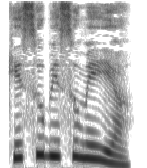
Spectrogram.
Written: ಕಿಸುಬಿಸುಮೆಯ್ಯ

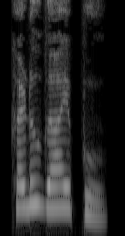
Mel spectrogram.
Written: ಕಡುಗಾಯ್ಪು

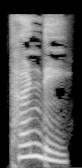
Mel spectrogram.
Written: ಥಂಡಿ

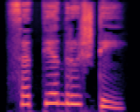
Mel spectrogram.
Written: ಸತ್ಯದೃಷ್ಟಿ

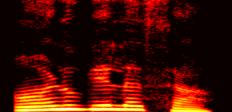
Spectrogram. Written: ಆಳುಗೆಲಸ

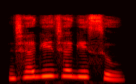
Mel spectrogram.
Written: ಝಗಿಝಗಿಸು

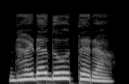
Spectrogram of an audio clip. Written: ಧಡದೋತರ

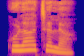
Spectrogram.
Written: ಕುಳಾಚಲ

